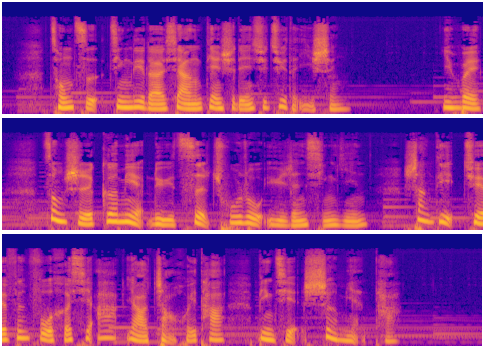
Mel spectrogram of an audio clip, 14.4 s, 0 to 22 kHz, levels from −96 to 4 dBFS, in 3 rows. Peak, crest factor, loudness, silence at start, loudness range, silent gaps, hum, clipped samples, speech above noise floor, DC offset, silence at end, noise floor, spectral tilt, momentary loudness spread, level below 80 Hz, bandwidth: -2 dBFS; 18 dB; -18 LUFS; 0.25 s; 4 LU; none; none; under 0.1%; 38 dB; under 0.1%; 0.35 s; -56 dBFS; -5 dB/octave; 10 LU; -42 dBFS; 14 kHz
